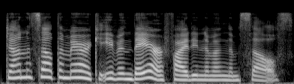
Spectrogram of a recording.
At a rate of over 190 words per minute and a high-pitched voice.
Yes: fast, 205 wpm; very high, 250 Hz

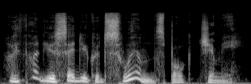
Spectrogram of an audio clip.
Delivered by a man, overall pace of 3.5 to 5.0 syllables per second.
Yes: male; 4.9 syllables/s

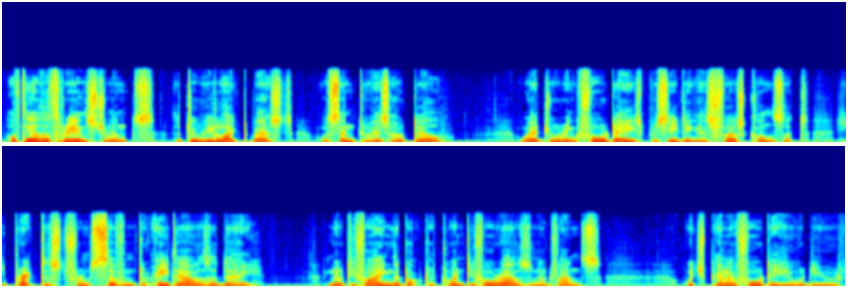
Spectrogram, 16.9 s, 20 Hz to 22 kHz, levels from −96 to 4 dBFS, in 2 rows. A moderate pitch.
No: very low, 95 Hz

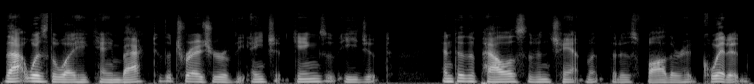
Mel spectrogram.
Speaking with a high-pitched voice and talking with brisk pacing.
No: low, 120 Hz; fast, 215 wpm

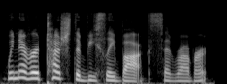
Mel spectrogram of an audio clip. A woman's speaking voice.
Yes: female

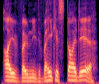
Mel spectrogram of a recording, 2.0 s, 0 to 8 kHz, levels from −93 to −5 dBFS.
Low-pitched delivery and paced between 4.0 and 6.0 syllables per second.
Yes: low, 130 Hz; 4.9 syllables/s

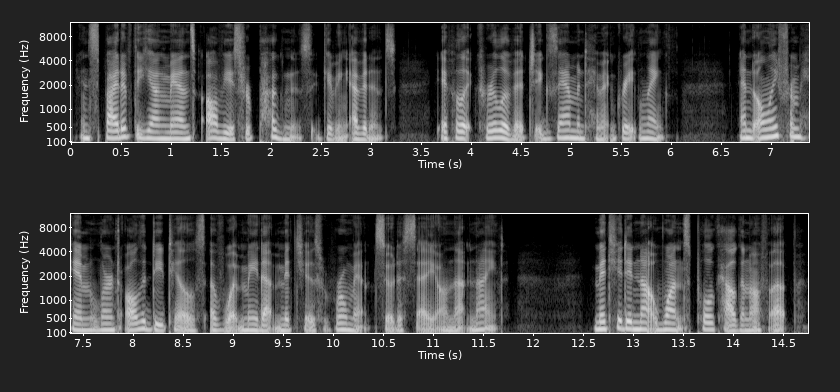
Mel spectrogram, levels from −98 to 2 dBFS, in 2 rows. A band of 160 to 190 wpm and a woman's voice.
Yes: average, 185 wpm; female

